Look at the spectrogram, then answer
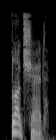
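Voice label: "bloodshed", British English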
